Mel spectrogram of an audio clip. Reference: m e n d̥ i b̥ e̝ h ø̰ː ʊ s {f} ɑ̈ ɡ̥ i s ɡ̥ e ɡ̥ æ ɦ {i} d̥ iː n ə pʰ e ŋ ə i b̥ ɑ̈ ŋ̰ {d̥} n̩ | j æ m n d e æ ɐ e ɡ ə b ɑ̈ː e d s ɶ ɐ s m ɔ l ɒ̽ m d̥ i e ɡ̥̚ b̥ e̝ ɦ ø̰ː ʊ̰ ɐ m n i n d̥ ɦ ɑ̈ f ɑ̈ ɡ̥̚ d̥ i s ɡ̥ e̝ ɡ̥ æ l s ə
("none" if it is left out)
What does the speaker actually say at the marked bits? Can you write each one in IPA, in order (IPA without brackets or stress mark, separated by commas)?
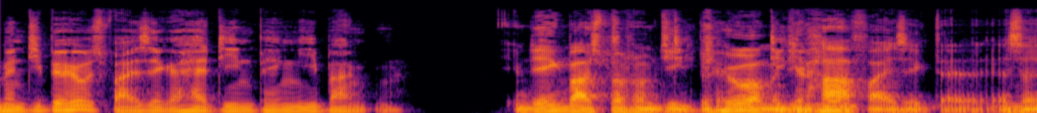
f, æ, ɡ̥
